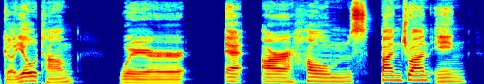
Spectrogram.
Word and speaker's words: 葛优躺: Did you pronounce tǎng as the second tone? Yes. Oh, no, I'm sorry. It's the third tone. Oh, 葛优躺. Yeah, 躺.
